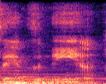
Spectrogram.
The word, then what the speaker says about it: Tanzania: Okay, that country is Tanzania. I know a lot of people pronounce it Tanzan Tanzania, but that's technically not correct. It's Tanzania.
